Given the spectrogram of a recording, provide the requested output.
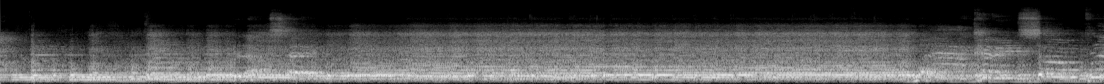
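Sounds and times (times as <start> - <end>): electric guitar strumming chords: 0.0 - 11.0.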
